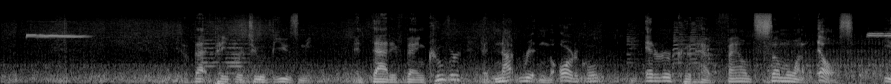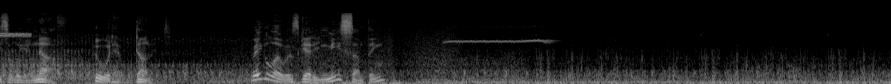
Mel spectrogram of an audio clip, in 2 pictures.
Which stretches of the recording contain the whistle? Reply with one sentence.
The whistle can be heard from 0.2 to 0.9 s, from 7.6 to 9.2 s and from 13.3 to 14.6 s.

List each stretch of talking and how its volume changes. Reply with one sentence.
The talking can be heard from 1.8 to 10.7 s, at a steady volume; and briefly from 11.4 to 12.8 s.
